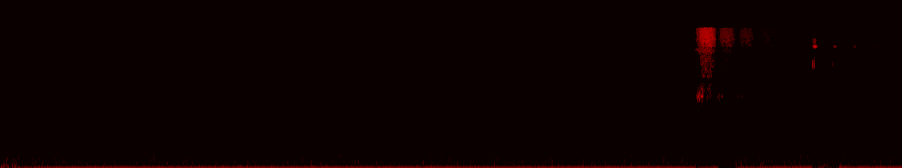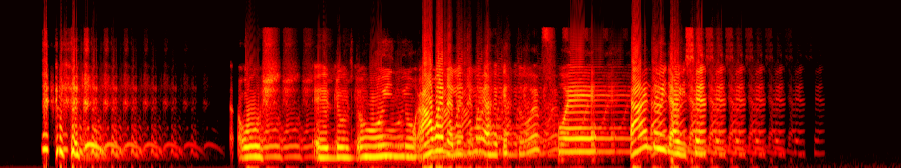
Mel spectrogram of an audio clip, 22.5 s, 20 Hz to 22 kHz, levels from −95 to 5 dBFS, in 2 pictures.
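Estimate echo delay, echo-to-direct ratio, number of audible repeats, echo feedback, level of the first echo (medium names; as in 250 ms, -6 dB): 248 ms, -11.5 dB, 5, 54%, -13.0 dB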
